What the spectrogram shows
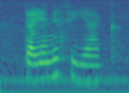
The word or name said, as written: Dionysiac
